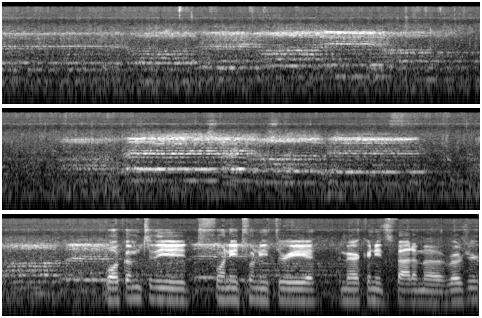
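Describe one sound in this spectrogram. A crowd of men and women prays aloud in unison outdoors, heard from across a street.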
